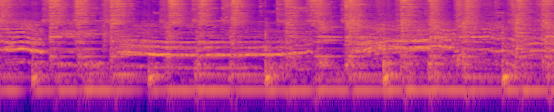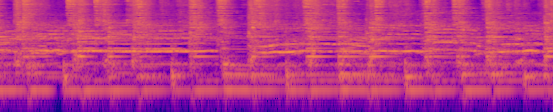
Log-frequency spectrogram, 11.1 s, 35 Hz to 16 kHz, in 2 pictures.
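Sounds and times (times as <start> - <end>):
tambourine and rattles: 0.0 - 11.0.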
